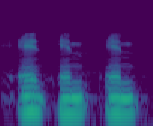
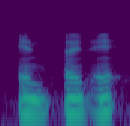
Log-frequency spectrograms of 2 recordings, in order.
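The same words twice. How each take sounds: The two takes are said the same way.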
